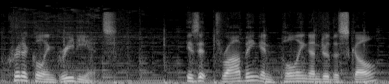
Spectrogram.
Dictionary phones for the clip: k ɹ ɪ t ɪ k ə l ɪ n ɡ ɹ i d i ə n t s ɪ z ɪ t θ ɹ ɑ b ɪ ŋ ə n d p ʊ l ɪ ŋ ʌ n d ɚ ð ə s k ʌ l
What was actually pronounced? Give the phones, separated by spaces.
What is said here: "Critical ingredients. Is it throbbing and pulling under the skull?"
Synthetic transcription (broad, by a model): k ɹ ɪ t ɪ k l ɪ n ɡ ɹ i d i ə n t s ɪ z ɪ t θ ɹ ɑ b ɪ ŋ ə n p ʊ l ɪ ŋ ʌ n d ɚ ð ə s k ʌ l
